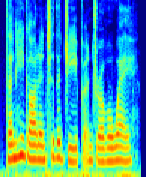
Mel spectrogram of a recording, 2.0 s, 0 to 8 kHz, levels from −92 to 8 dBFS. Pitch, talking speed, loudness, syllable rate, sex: 205 Hz, 275 wpm, -14 LUFS, 7.2 syllables/s, female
